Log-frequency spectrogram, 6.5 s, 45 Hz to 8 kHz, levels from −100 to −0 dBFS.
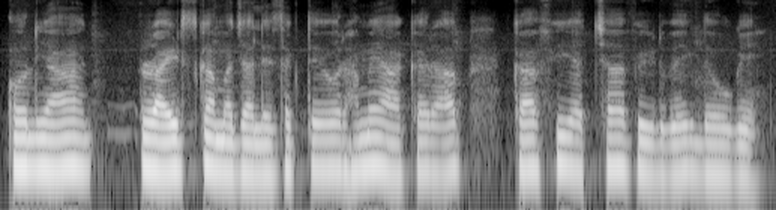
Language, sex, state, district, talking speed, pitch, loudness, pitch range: Hindi, male, Rajasthan, Jaipur, 150 wpm, 125 Hz, -18 LUFS, 120-130 Hz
